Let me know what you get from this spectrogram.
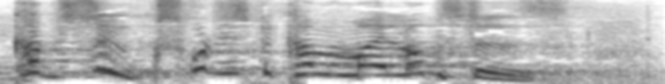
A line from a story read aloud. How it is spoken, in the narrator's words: exclaiming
